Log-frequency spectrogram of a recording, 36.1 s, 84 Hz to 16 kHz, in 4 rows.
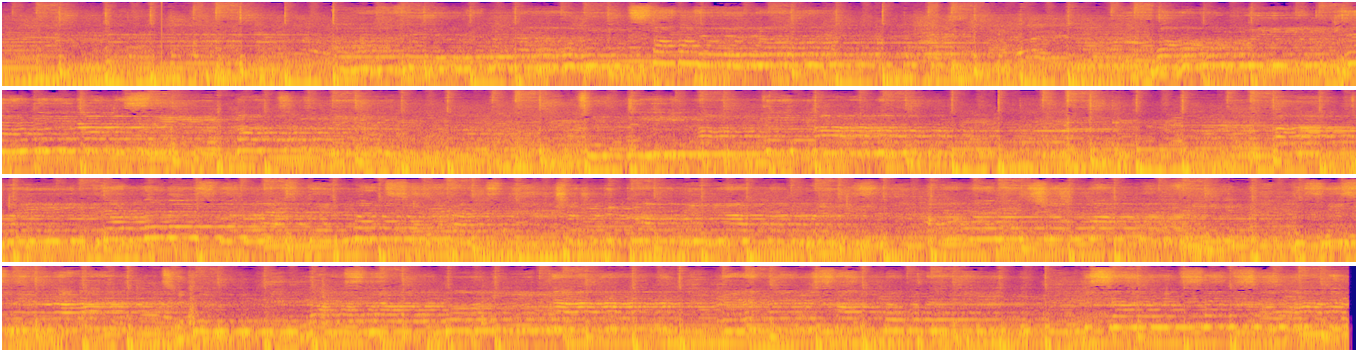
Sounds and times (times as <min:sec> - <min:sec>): Music: 0:00.0 - 0:36.1
Male singing: 0:02.2 - 0:06.0, 0:06.7 - 0:12.0, 0:12.7 - 0:15.4, 0:17.4 - 0:36.1.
